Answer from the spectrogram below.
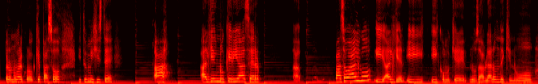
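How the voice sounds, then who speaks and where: A woman's voice: fairly high pitch, creaky. Conversational woman pastor. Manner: warm conversational, many fillers and restarts. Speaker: pastor and podcast co-host.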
